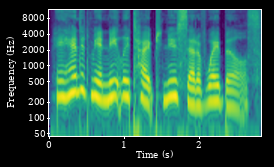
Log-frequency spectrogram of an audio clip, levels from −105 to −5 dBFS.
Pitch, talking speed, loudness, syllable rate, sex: 230 Hz, 235 wpm, -15 LUFS, 5.1 syllables/s, female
